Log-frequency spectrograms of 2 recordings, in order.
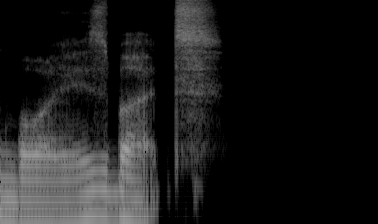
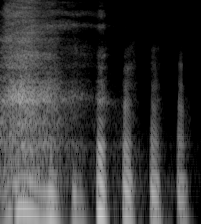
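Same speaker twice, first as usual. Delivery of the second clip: pleased chuckle; 5 dB louder than usual. Acted. Vampire hears darling consent, pleased chuckle.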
